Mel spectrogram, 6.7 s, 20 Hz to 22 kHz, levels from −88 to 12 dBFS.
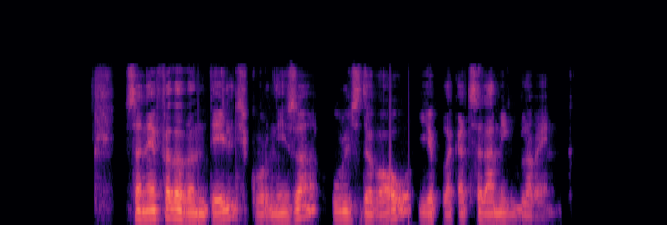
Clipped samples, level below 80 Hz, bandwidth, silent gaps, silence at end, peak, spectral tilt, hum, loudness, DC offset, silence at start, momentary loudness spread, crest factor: under 0.1%; -52 dBFS; 7.8 kHz; 1.16-1.25 s; 1.2 s; -6 dBFS; -6 dB/octave; none; -26 LUFS; under 0.1%; 0.95 s; 16 LU; 22 dB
